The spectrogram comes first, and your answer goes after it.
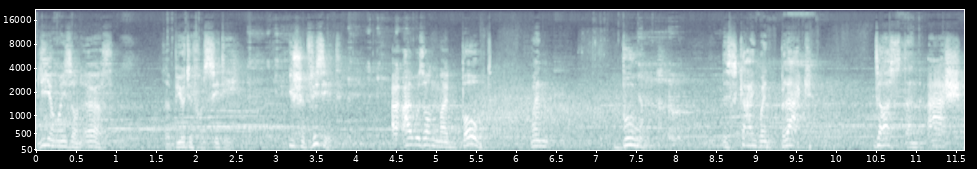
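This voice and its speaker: A man's voice: on the high side, expressive, takes it slowly, long pauses. A man playing an earnest, talkative refugee in a video game. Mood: friendly, polite. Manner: chatty, earnest. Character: friendly, talkative male French refugee from Lyon. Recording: roomy, loud ambient noise behind.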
